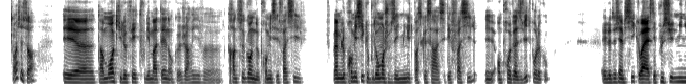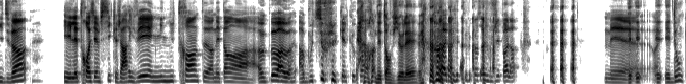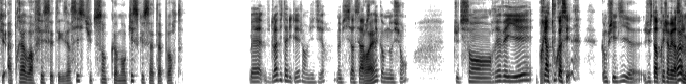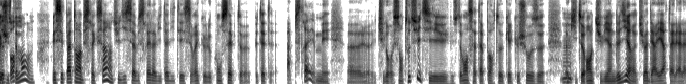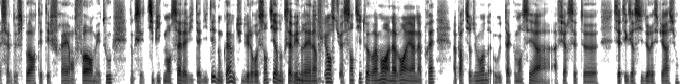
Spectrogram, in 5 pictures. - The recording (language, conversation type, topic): French, podcast, Quels exercices de respiration pratiques-tu, et pourquoi ?
- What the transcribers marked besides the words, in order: laugh; chuckle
